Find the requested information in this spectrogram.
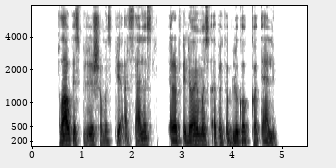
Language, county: Lithuanian, Vilnius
